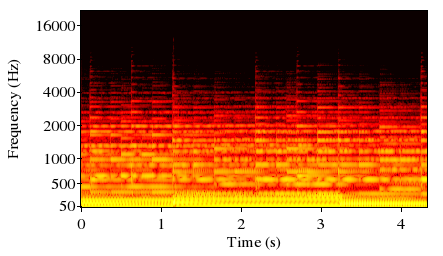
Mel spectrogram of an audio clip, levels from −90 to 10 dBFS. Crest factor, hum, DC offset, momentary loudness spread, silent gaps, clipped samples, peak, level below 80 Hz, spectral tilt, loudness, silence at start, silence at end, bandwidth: 12 dB; none; 0.3%; 1 LU; none; under 0.1%; -2 dBFS; -18 dBFS; -11 dB/octave; -16 LUFS; 0 s; 0 s; 4 kHz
